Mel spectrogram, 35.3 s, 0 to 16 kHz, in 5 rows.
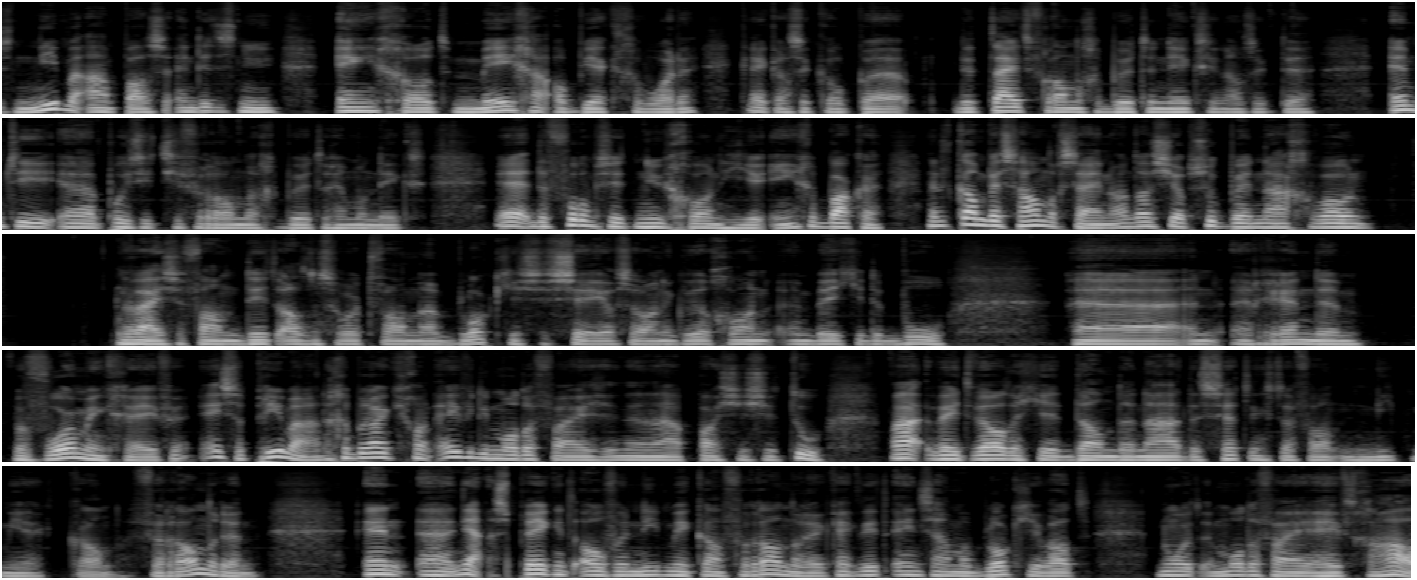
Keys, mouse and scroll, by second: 0.1-0.9 scroll down 1, 0.9-1.9 scroll up 1, 1.9 middle click, 4.2 click, 5.7 click, 7.4 g, 8.0 click, 8.8 middle click, 10.0 scroll up 2, 10.6 middle click, 19.1 middle click, 23.1 scroll down 2, 23.8 middle click, 25.3 click, 26.6 g, 28.9 right click, 30.5 shift+middle click, 32.2 click, 35.2 scroll up 2.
